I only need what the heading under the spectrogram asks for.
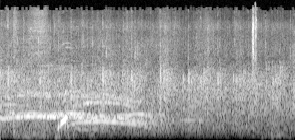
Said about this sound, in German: Zuallererst mal, hey, hier in Nürnberg, lass uns mal unseren Freunden in Erlangen mal einen riesen, riesen Applaus geben.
